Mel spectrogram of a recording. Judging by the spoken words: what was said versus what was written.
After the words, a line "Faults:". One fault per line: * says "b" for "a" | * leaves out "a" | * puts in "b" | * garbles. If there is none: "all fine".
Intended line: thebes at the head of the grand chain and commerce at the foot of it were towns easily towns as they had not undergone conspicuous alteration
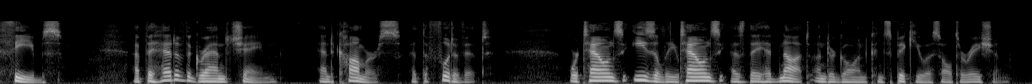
thebes at the head of the grand chain and commerce at the foot of it were towns easily towns as they had not undergone conspicuous alteration
Faults:
all fine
